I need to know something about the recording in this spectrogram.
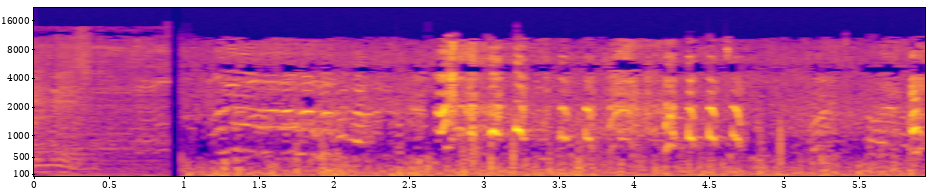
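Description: Young women laugh close by.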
